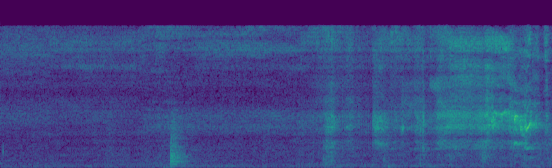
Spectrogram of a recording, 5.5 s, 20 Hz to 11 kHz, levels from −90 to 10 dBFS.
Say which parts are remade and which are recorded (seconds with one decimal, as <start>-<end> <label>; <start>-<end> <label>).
0.0-0.5 recorded; 0.5-1.4 remade; 1.4-3.0 recorded; 3.0-4.5 remade; 4.5-5.5 recorded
